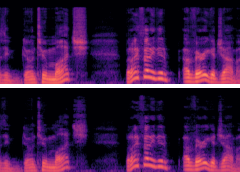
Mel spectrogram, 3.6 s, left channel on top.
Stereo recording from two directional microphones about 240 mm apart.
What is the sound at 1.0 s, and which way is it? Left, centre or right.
Speech, left.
